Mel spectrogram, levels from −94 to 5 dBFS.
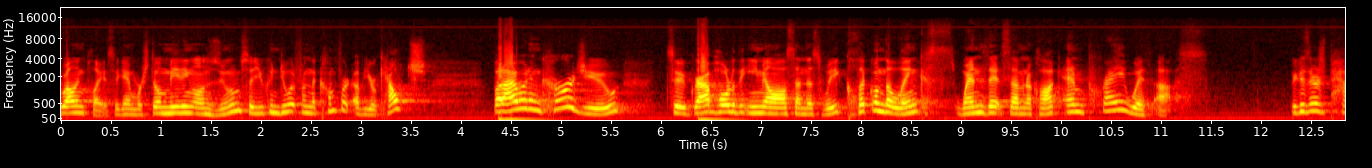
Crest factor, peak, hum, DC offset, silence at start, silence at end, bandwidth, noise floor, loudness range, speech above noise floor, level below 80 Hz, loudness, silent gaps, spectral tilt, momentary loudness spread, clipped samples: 18 dB; -8 dBFS; none; under 0.1%; 0 s; 0 s; 14 kHz; -60 dBFS; 6 LU; 36 dB; -60 dBFS; -25 LUFS; none; -7 dB/octave; 14 LU; under 0.1%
